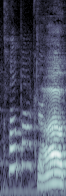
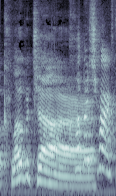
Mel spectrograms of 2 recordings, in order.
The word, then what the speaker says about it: Klobuchar: I'm going to say her name right. Is it Klobuchar? – Klobuchar. – Klobuchar. Thank you.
